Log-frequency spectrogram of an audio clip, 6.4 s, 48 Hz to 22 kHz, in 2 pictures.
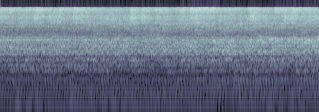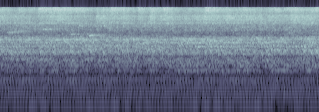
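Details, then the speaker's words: Accord Maestro carbureted engine warming after cold start, automatic choke bimetal adjusted (choke opener dead), fast idle about 1500 rpm with choke gradually opening itself: even, steady hum with no misses or knocks, settling as it warms; normal idle. "Ini berangsur-angsur akan membuka sendiri cuknya teman-teman. Kita amati."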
